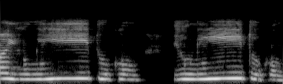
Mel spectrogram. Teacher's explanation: حروف مد ہے، مد اصلی کسرہ کے ساتھ یا ساکن. 2 سیکنڈ کا ٹائم دیں گے اس کو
